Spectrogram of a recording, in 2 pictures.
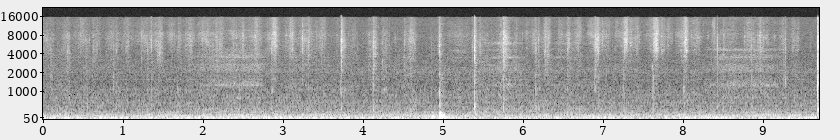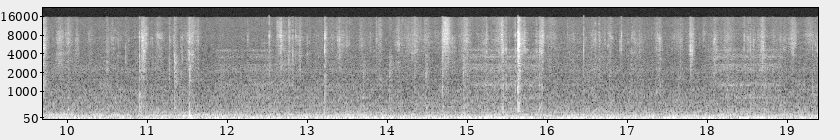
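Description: Trading cards being slid and flipped one at a time through the hands: soft rubbing and light ticking of card stock over a steady low hum. A single low thump about five seconds in is the loudest sound.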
